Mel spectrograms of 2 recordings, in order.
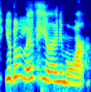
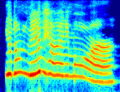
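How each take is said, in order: First: Mildly dramatic TV character quote; series character's line. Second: Hammed-up, drawn-out high shout; mimicking the character. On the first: Retold or imitated. Character in a series speaking, lightly dramatic quote. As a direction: act out the character's line, slightly raised. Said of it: "se a personagem tava falando assim". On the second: Repeating a series line at home, theatrical shout. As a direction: belt it out like an overblown TV drama. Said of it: "repetia exatamente o que a personagem tava falando".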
